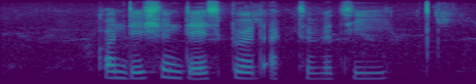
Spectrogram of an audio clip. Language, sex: English, female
